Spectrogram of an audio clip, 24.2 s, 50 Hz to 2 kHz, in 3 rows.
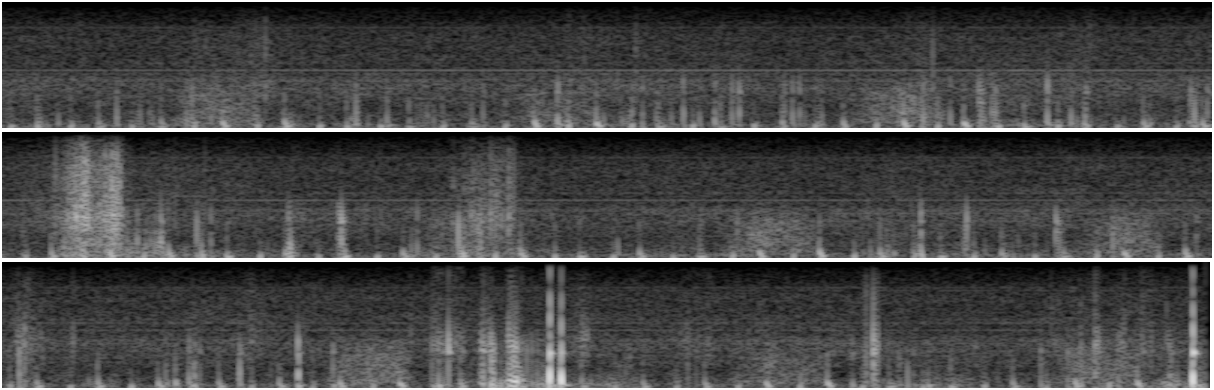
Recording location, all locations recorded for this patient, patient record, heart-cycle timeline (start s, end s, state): mitral valve (MV)
aortic valve (AV)+pulmonary valve (PV)+tricuspid valve (TV)+mitral valve (MV)
#Age: Child
#Sex: Male
#Height: 104.0 cm
#Weight: 17.1 kg
#Pregnancy status: False
#Murmur: Absent
#Murmur locations: nan
#Most audible location: nan
#Systolic murmur timing: nan
#Systolic murmur shape: nan
#Systolic murmur grading: nan
#Systolic murmur pitch: nan
#Systolic murmur quality: nan
#Diastolic murmur timing: nan
#Diastolic murmur shape: nan
#Diastolic murmur grading: nan
#Diastolic murmur pitch: nan
#Diastolic murmur quality: nan
#Outcome: Abnormal
#Campaign: 2015 screening campaign
0.00	11.93	unannotated
11.93	12.00	S1
12.00	12.15	systole
12.15	12.21	S2
12.21	12.33	diastole
12.33	12.40	S1
12.40	12.55	systole
12.55	12.60	S2
12.60	12.72	diastole
12.72	12.80	S1
12.80	12.95	systole
12.95	13.00	S2
13.00	13.13	diastole
13.13	13.19	S1
13.19	13.35	systole
13.35	13.41	S2
13.41	13.53	diastole
13.53	13.60	S1
13.60	13.75	systole
13.75	13.80	S2
13.80	13.94	diastole
13.94	14.00	S1
14.00	14.16	systole
14.16	14.21	S2
14.21	14.34	diastole
14.34	14.41	S1
14.41	14.55	systole
14.55	14.61	S2
14.61	14.75	diastole
14.75	14.81	S1
14.81	14.97	systole
14.97	15.02	S2
15.02	15.15	diastole
15.15	15.23	S1
15.23	24.19	unannotated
